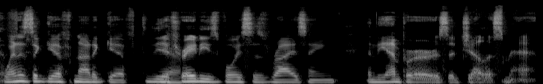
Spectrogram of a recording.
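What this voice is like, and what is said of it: Skarsgård impression, gravelly voice. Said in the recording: “I wish I had the pretty like decent Skarsgård accent... I wish I had it better... It wasn't bad. It was pretty good... I need to like smoke like 8 more cigarettes before I do it.”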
